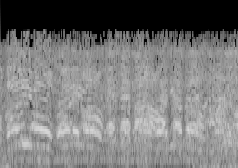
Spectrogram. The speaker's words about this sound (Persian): روز دوشنبه در جریان تشییع پیکر آتش نشانان، مردم شعارهایی را در تقاضای استعفای شهردار تهران سر زدند.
